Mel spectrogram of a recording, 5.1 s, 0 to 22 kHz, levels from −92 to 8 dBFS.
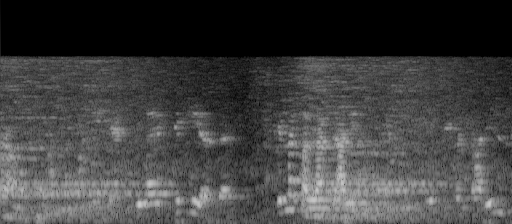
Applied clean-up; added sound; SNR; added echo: classical method WPE with log-MMSE.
